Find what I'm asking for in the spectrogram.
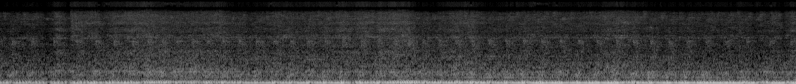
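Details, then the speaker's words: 1957 Chevy Bel Air inline-six, revived after sitting for years, won't idle and dies off throttle: low, uneven stumbling idle; carburetor later found missing a part in its internal choke mechanism. "I got it to start and drive into the garage, but as you can hear, it just doesn't run too well."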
